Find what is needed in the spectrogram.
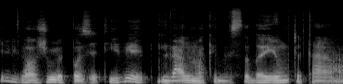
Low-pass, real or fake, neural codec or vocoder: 14.4 kHz; fake; codec, 44.1 kHz, 2.6 kbps, DAC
